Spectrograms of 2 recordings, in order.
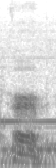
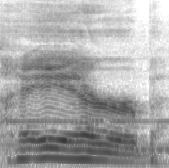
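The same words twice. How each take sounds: First: The word starts without an h sound. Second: The word starts with an h sound. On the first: This is how Canadians say it. "the H is typically silent in Canada. So, oh, so you say herb" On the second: This is how British speakers say it. "the British you say H. So it would be herb"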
